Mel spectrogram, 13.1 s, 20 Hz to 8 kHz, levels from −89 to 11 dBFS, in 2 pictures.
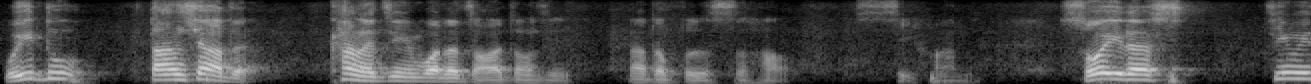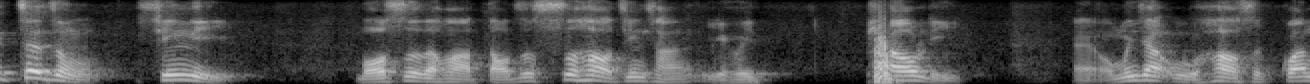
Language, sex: Chinese, male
